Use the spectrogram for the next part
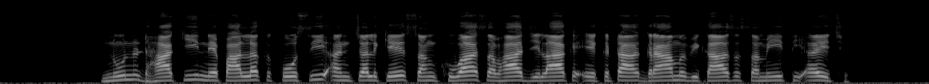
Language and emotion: Maithili, neutral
